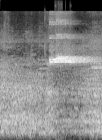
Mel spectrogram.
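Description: A referee's whistle blown once, a steady high tone lasting about a second, starting about a second in, over the steady noise of the crowd in the hall.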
